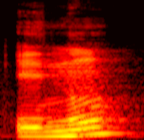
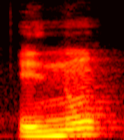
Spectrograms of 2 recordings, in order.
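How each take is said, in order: No difference in how they are said.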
